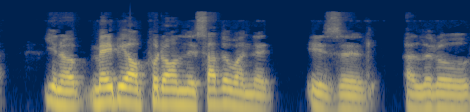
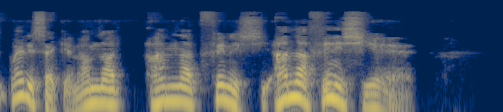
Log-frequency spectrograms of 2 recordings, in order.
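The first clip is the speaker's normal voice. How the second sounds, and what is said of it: Bad imitation of another person's voice. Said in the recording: “my bad Bob Dylan impression.”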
